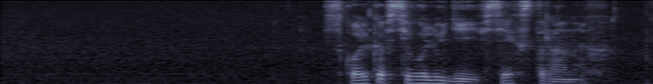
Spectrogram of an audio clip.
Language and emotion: Russian, neutral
